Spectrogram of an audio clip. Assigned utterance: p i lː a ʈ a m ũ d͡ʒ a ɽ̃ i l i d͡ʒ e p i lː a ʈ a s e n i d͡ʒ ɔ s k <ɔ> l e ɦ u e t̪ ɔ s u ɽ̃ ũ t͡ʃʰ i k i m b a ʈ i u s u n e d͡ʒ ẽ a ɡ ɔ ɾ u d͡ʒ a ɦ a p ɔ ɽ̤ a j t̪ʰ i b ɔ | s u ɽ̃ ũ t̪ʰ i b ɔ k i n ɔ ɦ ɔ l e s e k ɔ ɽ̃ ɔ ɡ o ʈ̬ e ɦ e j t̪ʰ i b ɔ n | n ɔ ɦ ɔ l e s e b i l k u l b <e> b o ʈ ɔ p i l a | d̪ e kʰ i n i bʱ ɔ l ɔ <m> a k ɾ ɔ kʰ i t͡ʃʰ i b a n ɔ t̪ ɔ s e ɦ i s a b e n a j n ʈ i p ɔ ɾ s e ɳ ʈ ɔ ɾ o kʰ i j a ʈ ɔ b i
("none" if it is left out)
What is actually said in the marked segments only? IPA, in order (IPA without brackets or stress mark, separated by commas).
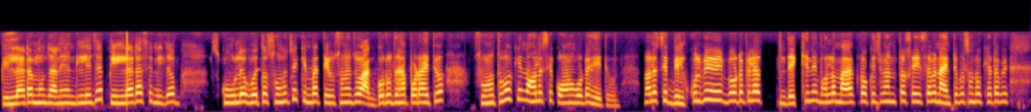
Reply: u, i, m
